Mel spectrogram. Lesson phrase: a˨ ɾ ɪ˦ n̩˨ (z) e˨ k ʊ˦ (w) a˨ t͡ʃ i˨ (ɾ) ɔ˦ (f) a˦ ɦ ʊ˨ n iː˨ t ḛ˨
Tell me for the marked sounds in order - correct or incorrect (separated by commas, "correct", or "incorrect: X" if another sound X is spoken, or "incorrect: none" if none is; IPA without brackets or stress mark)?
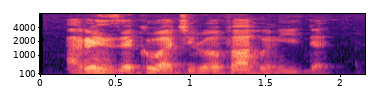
correct, correct, correct, correct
